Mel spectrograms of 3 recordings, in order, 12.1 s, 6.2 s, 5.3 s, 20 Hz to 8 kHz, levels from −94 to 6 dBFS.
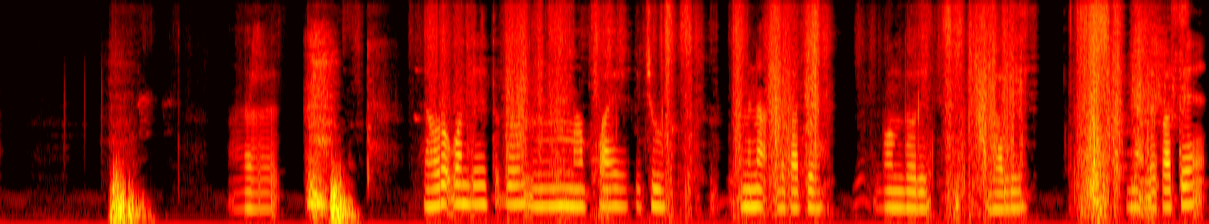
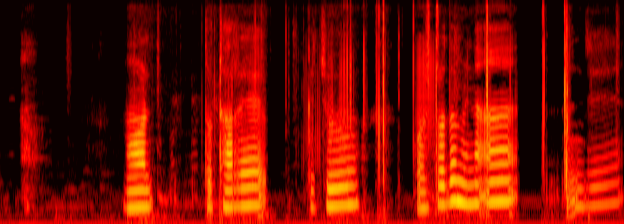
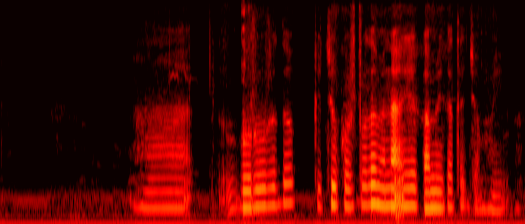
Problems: constant background noise, low volume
